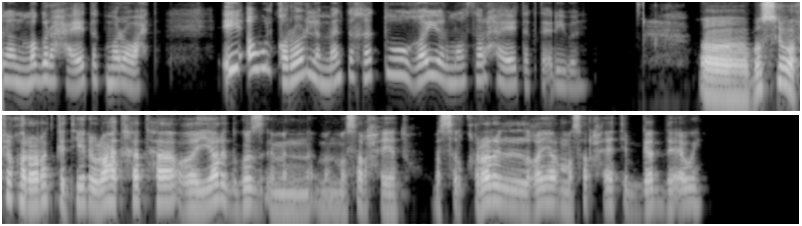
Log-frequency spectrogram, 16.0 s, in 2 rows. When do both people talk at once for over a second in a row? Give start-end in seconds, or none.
none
